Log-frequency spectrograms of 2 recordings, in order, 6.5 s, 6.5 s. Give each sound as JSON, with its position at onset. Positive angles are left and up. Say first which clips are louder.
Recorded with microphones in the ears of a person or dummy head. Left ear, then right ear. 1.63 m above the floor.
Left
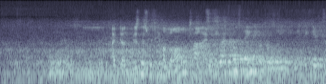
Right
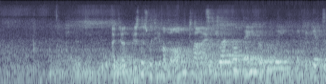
{"t": 2.2, "sound": "a man speaking", "louder": "right 1 dB", "side_deg": 25, "distance_m": 1.4}
{"t": 4.0, "sound": "a woman speaking", "louder": "right 2 dB", "side_deg": 0, "distance_m": 5.5}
